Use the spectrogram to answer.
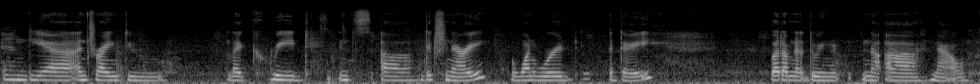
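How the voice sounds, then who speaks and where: A woman with a Filipino accent speaks very slowly at a medium pitch, in a monotone, flat intonation, with long, frequent pauses. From Philippines. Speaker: lifestyle vlogger. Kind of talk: casual vlog. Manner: halting.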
